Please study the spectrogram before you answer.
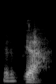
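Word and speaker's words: Vihtavuori: And as you recently said, I've had now some experience with Berger bullets, Lapua casings, and the Vitavori. Am I saying that right? – Yep. Vitavori.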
